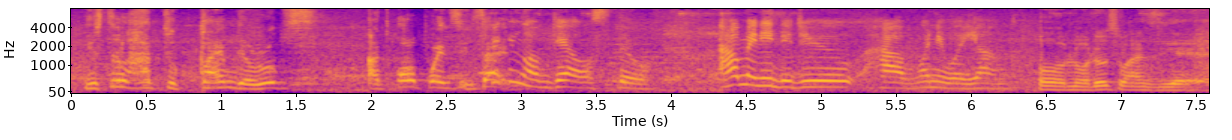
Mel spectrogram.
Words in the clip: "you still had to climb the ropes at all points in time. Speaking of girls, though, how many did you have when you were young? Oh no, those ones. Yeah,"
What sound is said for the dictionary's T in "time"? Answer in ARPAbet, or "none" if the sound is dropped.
S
